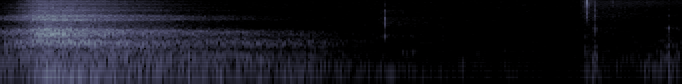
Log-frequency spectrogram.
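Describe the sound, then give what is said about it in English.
A deep, breathy exhale through the open mouth during a yoga breathing practice, loud at first and fading slowly over about a second and a half, followed by a few faint, sharp clicks in the quiet. “full breath into the heart and then down into the belly. And gently open the mouth, exhale it out.”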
